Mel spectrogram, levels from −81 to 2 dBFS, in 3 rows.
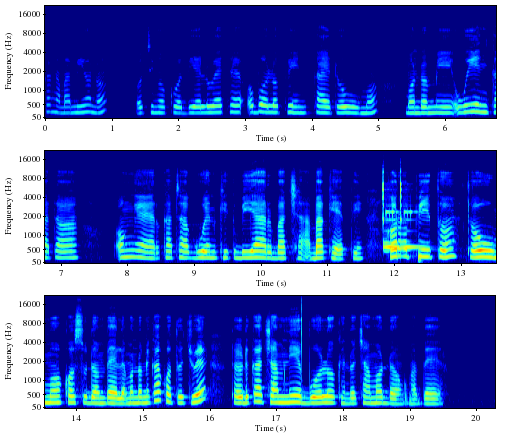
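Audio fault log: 0.05–12.3 s, automatic gain rising: the automatic gain control judged the input too quiet and slowly raised its gain by about 21 dB, so speech and background noise swell together.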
